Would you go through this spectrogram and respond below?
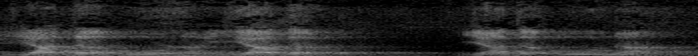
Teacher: دال کلکلا ہے. اس کا ایک جھٹکا لگا کے بتائیں گے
